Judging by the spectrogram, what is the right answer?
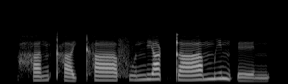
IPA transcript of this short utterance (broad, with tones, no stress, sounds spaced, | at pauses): h a˦˥ n kʰ a˨˩ j kʰ aː˧ f u˦˥ n j a˥˩ k̚ t aː˦˥ m i˥˩ n ʔ e˨˩ n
